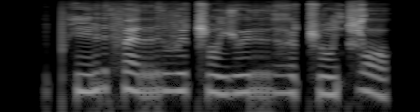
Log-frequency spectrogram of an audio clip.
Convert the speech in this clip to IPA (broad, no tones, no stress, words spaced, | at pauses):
pʰĩrfær viʈ͡ʂɔ̃ʒʉrɦə ʈ͡ʂõt͡ɕɔ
